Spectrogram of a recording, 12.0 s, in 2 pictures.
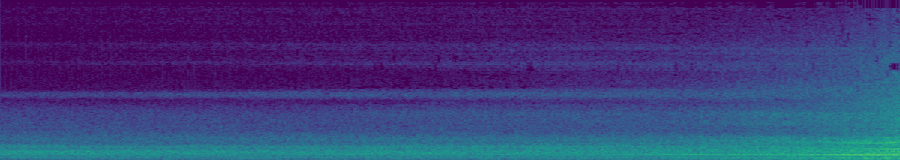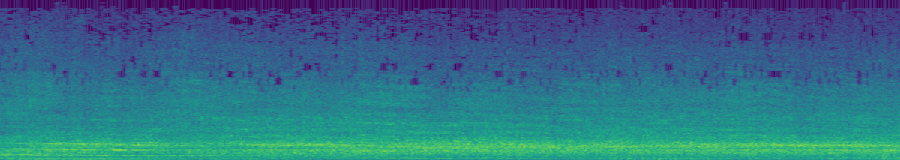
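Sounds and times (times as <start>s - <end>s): freight train rushing past: 2.1s - 12.0s
whining tone: 3.8s - 12.0s.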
